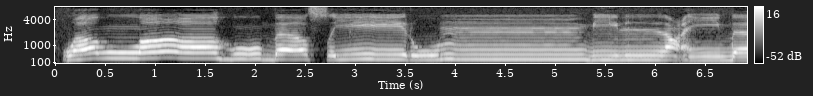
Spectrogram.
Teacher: Mim di sini menandakan iklab, jadi kita tidak baca lagi run, melainkan ke mim, rum gitu ya, sambil didengungkan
